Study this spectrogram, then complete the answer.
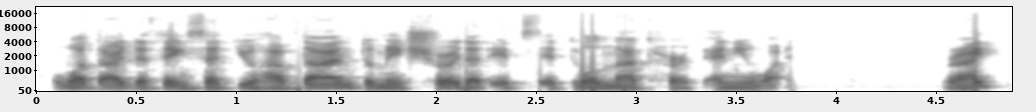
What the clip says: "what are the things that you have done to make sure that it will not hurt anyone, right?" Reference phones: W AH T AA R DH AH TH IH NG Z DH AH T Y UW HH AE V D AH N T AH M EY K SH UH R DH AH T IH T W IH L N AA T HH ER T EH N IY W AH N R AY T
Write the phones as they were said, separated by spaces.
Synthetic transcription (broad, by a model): W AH T AA R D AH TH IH NG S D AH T Y UW HH AE V D AH N T AH M EY K SH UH R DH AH T IH T W IH L N AA T HH ER T EH N IY W AH N R AY T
